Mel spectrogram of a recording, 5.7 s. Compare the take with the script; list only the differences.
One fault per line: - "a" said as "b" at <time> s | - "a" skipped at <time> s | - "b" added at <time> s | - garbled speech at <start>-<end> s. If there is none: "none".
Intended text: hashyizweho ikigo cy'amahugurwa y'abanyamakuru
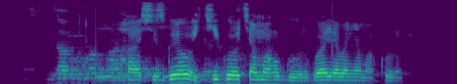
none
